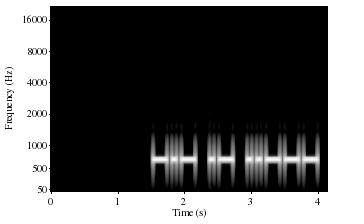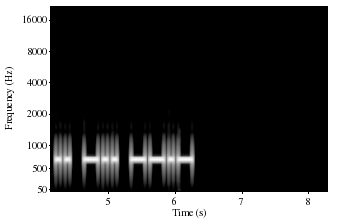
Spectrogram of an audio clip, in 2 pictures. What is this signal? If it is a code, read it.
Morse code, heard as a keyed tone, about 17 wpm, 700 Hz. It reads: KA2IDQ
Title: USA Call Signs - 6 Characters - 17wpm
